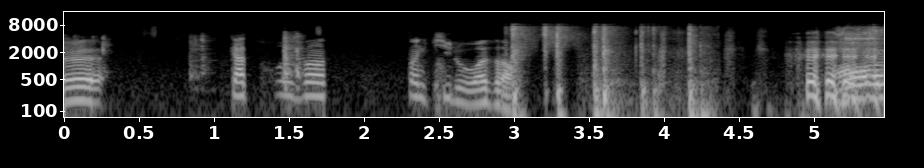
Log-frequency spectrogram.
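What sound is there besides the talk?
typing on computer keyboards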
